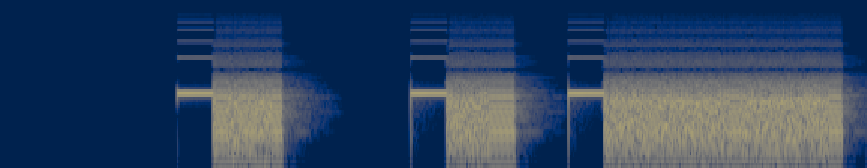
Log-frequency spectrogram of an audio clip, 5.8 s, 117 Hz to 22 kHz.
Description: POCSAG pager data (2400 baud), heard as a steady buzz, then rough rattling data.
